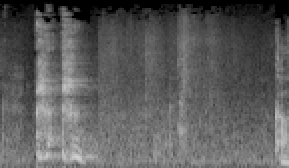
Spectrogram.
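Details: Acted comedy: soldiers lined up for medical examination, doctor asks each to cough; two short, forced coughs close together, then another starting; voluntary cough on request.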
